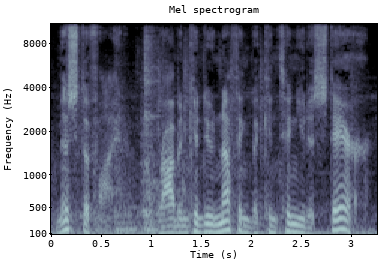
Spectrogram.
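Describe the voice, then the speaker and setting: A man narrating an audio drama in a measured, dramatic storytelling manner. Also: fairly low pitch, animated, background noise.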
